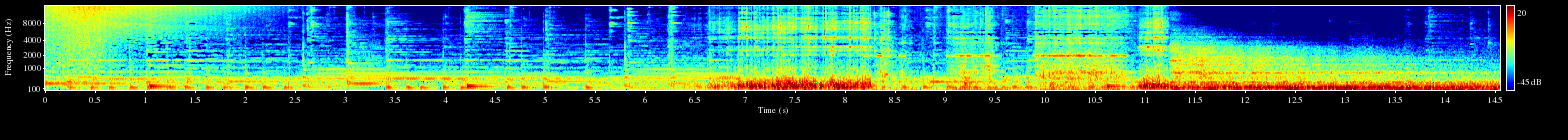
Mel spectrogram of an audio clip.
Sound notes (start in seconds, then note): 0.0 snake hisses; 6.5 stone slab moving; 11.7 slab falls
